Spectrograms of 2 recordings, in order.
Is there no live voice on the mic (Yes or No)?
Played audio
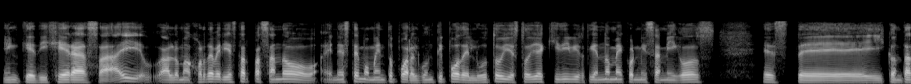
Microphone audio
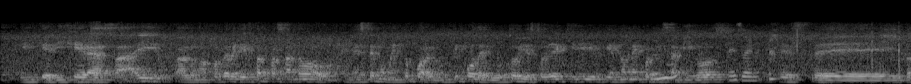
No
